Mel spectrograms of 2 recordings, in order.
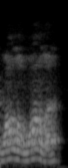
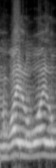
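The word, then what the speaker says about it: Walla Walla: After having his own Bigfoot encounter, Walaw Wala, Washington, in 1982, he became Why'd you jump? Cuz you pronounced it right. I pronounced it correctly. I was proud of you. I was expecting whala Washington.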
